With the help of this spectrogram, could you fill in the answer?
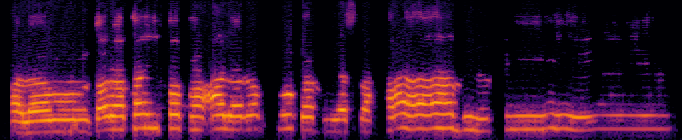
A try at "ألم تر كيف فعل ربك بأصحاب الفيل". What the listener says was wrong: আলাম বলে একটু মিমে গুন্না হয়ে যাচ্ছে। মিম সাকিনের পরে বা মিম ছাড়া অন্য তা এসেছে, তাই মিমকে বিনা গুন্নায় মিলিয়ে পড়তে হবে।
